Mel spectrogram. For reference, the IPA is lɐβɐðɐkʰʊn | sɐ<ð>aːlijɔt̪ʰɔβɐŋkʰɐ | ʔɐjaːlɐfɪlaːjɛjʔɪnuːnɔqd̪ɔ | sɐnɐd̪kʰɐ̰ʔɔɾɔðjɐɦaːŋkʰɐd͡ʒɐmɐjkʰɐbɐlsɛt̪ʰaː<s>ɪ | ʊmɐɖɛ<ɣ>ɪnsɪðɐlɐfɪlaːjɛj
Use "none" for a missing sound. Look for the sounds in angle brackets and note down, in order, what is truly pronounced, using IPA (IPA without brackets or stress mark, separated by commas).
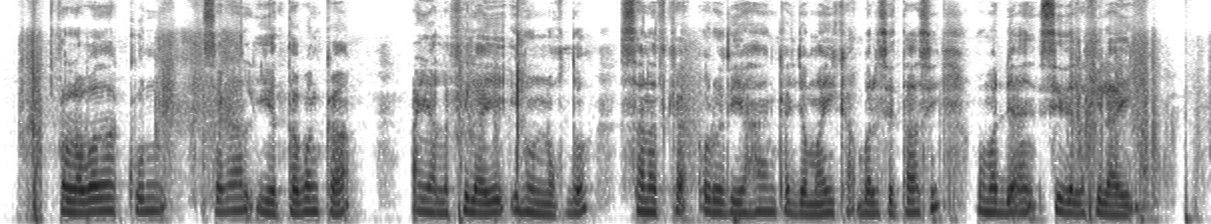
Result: ɣ, s, ʕ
